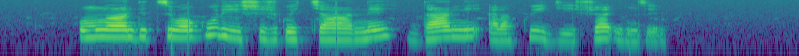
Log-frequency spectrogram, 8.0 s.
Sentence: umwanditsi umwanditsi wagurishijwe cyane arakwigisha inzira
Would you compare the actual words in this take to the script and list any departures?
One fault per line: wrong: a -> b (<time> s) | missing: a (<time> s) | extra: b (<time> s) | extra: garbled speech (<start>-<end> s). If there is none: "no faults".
missing: umwanditsi (1.7 s)
extra: dani (4.2 s)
